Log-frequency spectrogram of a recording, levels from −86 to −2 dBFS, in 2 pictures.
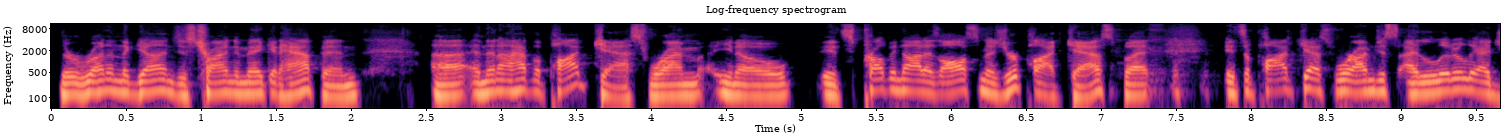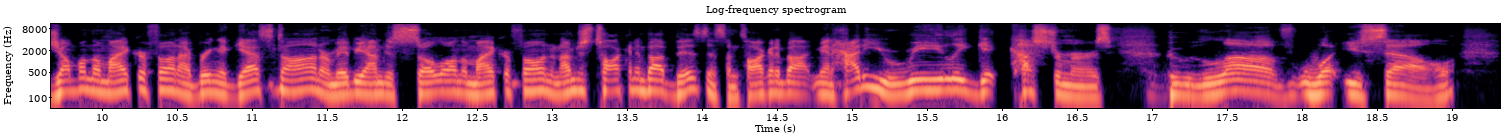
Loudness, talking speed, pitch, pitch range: -23 LUFS, 240 wpm, 140 Hz, 125-155 Hz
